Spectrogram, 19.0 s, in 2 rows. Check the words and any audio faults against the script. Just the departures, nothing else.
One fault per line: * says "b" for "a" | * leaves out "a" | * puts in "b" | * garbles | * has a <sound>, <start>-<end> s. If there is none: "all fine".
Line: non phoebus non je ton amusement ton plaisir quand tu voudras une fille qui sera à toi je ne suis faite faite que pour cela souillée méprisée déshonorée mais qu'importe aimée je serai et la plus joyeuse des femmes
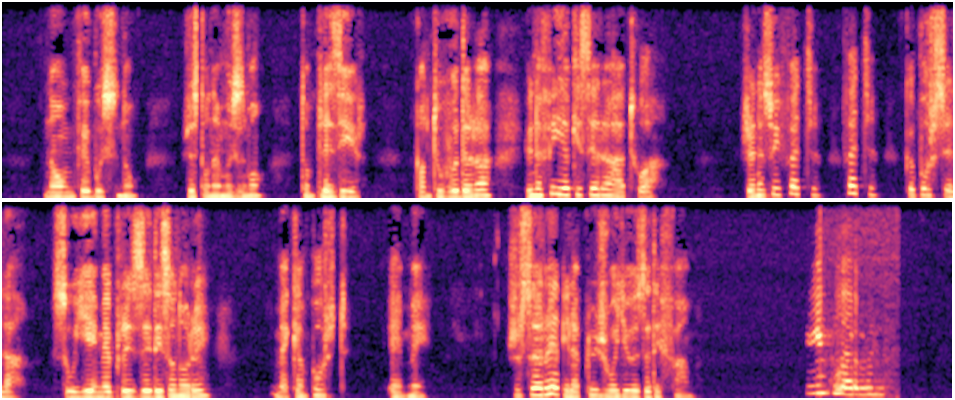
* has a laugh, 17.6-18.5 s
